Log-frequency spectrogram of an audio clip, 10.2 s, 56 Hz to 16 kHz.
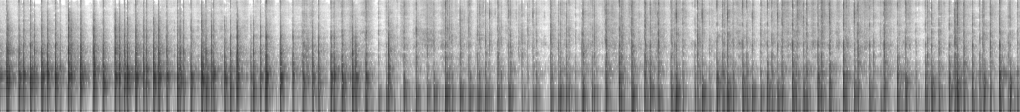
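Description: Fingertips tap fast and aggressively on a small, hollow, empty-looking brown corrugated cardboard box held close to the microphone. The result is a rapid, steady stream of dry, short knocks with almost no ring. The first few seconds carry a hollow tone around 320 Hz, then the taps turn deeper and thumpier.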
